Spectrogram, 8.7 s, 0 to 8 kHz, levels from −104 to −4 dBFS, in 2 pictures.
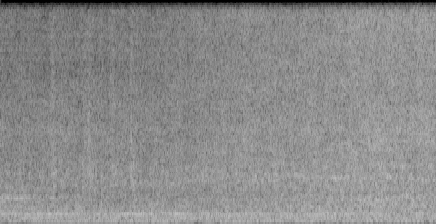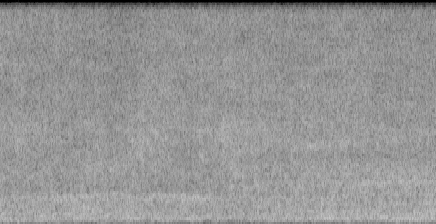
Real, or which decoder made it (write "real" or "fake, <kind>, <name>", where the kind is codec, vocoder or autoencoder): fake, autoencoder, DAC-VAE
